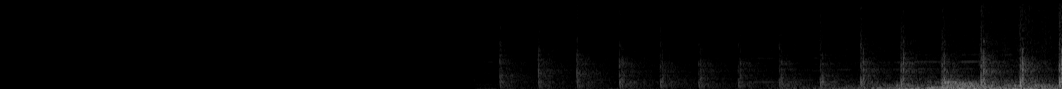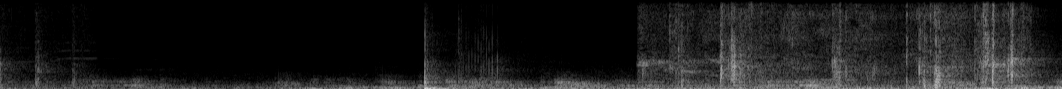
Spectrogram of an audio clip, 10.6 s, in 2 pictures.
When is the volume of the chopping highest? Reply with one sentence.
The volume of the chopping peaks at 5 seconds.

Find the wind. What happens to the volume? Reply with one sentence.
The volume of the wind goes up.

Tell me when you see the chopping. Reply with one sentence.
The chopping can be heard from 2.4 to 5.8 s.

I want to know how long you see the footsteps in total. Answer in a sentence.
You can hear the footsteps for 3 seconds altogether.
